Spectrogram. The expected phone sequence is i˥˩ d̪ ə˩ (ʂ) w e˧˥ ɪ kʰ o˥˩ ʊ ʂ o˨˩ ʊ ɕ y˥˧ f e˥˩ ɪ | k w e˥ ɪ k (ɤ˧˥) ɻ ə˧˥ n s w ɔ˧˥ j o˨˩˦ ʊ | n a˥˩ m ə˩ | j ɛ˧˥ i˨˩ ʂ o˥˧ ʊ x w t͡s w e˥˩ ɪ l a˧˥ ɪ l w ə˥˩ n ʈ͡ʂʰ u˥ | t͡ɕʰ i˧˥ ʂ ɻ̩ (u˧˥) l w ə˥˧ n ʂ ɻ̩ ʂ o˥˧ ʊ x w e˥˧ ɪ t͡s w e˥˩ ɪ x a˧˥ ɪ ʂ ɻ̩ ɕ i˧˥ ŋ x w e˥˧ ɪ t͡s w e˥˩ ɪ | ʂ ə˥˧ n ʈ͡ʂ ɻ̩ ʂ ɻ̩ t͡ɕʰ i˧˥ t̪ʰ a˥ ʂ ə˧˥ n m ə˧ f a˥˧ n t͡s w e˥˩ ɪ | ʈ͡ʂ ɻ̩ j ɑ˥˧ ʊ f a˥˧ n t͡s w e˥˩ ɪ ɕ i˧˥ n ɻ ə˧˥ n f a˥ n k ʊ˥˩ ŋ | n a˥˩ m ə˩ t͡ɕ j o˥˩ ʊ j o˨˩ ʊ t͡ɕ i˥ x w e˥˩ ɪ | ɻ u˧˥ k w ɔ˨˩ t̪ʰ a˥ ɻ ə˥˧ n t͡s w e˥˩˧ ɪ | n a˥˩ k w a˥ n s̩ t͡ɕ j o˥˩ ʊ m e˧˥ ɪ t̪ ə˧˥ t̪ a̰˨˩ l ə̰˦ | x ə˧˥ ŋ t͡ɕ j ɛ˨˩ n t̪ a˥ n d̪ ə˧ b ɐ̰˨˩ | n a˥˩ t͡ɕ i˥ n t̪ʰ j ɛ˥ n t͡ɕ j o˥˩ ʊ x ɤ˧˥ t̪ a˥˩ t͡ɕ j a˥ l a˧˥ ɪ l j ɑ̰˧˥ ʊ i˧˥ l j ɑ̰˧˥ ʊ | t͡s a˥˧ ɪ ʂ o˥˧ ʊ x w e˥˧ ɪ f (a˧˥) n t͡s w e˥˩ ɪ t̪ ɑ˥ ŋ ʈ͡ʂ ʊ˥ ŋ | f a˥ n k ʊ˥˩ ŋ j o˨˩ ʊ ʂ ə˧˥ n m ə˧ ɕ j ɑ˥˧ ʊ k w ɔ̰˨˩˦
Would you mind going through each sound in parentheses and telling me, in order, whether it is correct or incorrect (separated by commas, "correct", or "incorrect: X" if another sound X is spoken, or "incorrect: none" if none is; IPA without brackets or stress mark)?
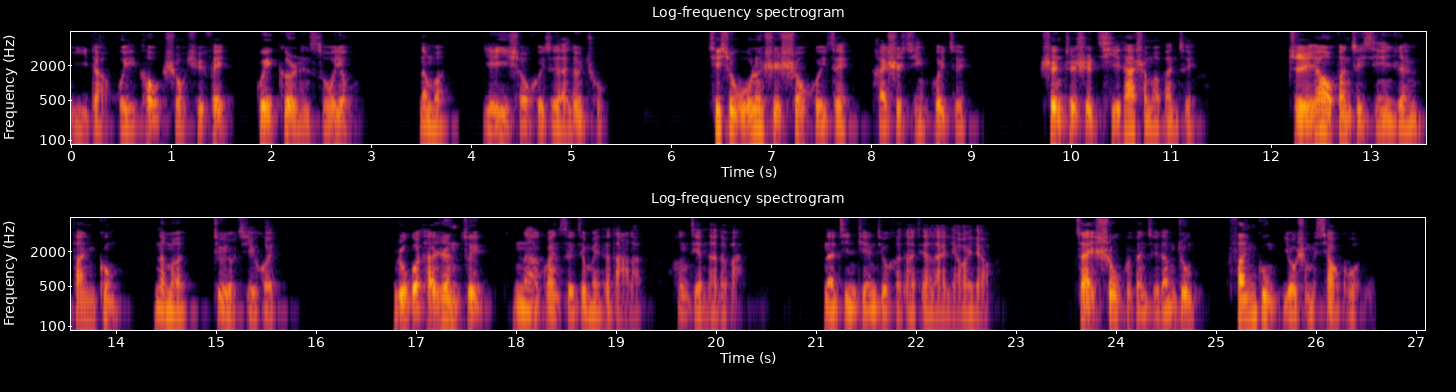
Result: incorrect: x, incorrect: ɤ˥˩, correct, incorrect: a˥˧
